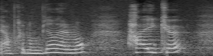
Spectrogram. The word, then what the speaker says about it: Heike: un prénom bien allemand, Heike. Faut bien prononcer le H devant, H-E-I-K-E.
